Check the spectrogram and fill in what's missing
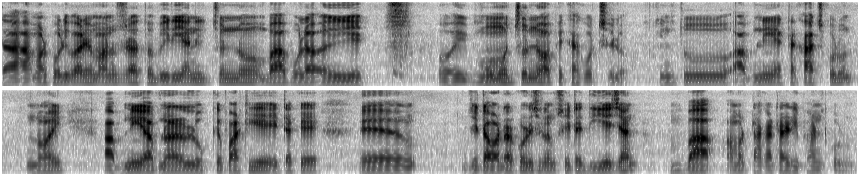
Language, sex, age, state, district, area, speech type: Bengali, male, 30-45, West Bengal, Howrah, urban, spontaneous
